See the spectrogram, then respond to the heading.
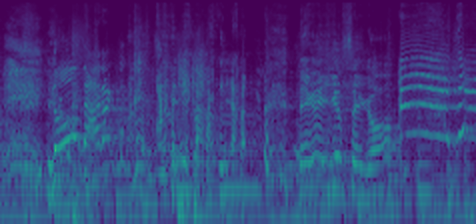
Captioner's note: bickering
